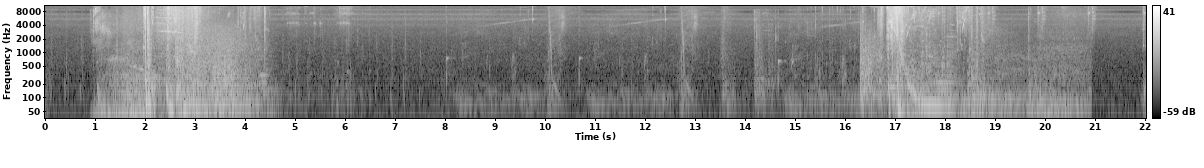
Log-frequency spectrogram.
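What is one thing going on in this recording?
Gunshots crack and explosions boom in a video game.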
